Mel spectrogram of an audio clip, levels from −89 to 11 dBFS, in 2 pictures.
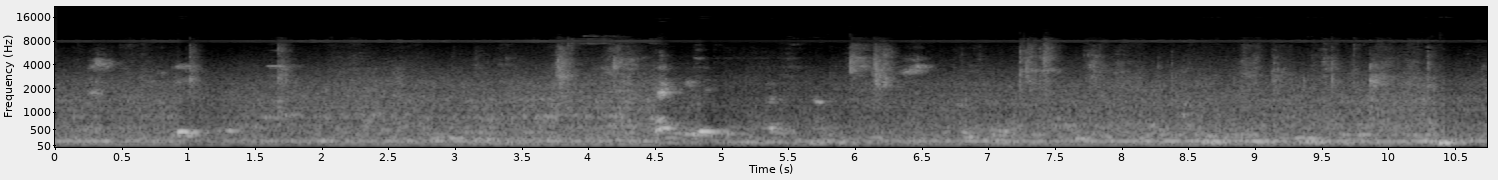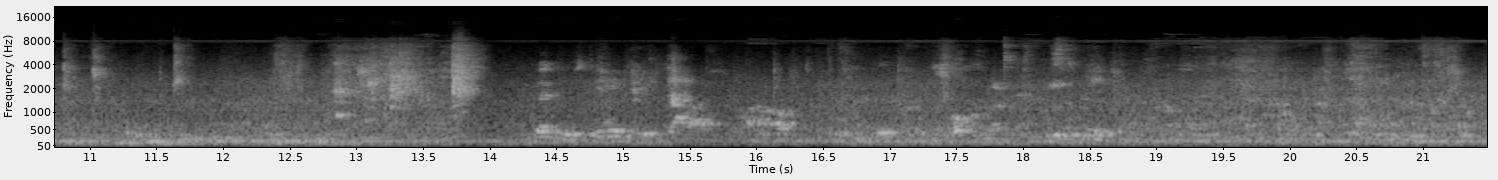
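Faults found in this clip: Nothing to flag here: listened through the whole clip and heard no audible faults, so no ticket needed.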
